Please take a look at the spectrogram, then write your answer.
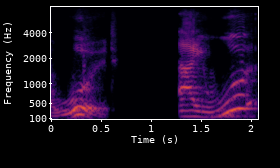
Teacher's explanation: La L no debe sonar para esta palabra.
